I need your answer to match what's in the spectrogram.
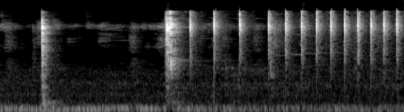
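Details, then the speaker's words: Propane tankless water heater with good battery and water pressure; steady sharp clicks about four per second, no flame whoosh: igniter sparking but burner not lighting, gas solenoid suspected. "uh you can hear the igniter but it just won't light up you can see here that we have battery as well"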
